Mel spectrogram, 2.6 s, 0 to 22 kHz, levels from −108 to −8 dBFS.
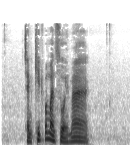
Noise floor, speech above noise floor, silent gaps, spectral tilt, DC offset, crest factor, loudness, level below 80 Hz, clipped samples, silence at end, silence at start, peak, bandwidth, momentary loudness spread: -64 dBFS; 40 dB; none; -6 dB/octave; under 0.1%; 20 dB; -26 LUFS; -56 dBFS; under 0.1%; 0.85 s; 0.5 s; -8 dBFS; 11.5 kHz; 8 LU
